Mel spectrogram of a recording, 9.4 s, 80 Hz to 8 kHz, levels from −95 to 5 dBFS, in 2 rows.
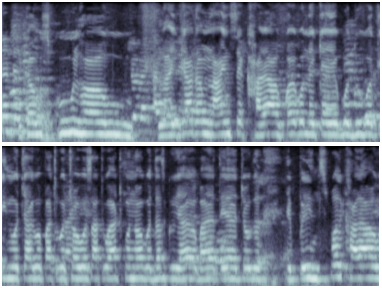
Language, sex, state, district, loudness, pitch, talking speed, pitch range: Bajjika, male, Bihar, Vaishali, -14 LUFS, 195 Hz, 165 wpm, 190-200 Hz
